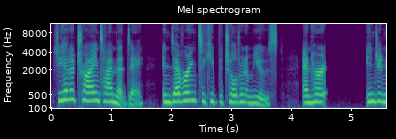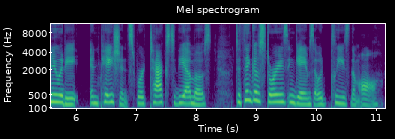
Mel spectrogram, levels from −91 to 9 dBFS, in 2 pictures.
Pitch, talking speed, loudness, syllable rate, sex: 240 Hz, 185 wpm, -19 LUFS, 5.6 syllables/s, female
